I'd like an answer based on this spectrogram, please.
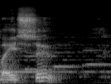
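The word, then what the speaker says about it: Yeshu: You don't even say his name right. It's called Esu. The Hebrews put in the put in the J and the S.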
